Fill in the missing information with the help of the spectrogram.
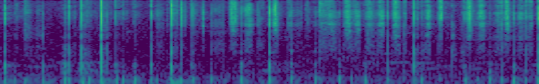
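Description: Fingertips and nails rub, scratch and tap the glossy front cover of a closed paperback novel, "No Humans Involved," lying flat on a table. The result is a quiet, steady stream of short, dull taps with a soft low thump, mixed with brief bright scratchy brushes that die away at once.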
